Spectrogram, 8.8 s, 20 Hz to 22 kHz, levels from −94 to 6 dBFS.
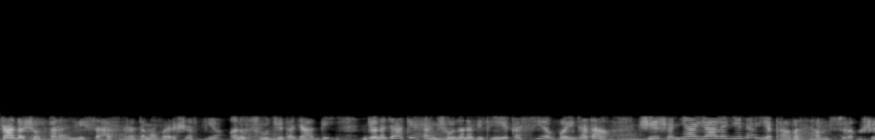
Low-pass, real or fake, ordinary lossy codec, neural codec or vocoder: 3.6 kHz; fake; none; codec, 16 kHz, 2 kbps, X-Codec, WavLM features, trained on Multilingual LibriSpeech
